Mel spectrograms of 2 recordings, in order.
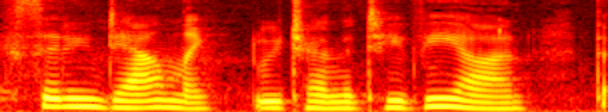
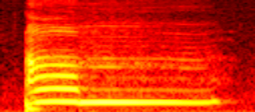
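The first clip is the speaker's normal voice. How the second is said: evasive parent; 8 semitones higher than usual. Retold or imitated. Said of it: "And then I was like".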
